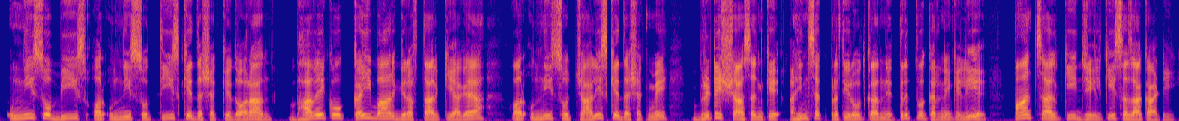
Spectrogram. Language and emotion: Hindi, neutral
